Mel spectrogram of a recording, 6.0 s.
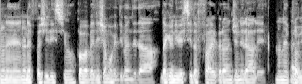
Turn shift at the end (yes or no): yes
